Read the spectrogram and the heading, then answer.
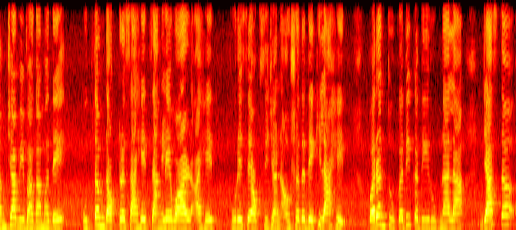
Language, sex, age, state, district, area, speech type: Marathi, female, 45-60, Maharashtra, Jalna, rural, spontaneous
